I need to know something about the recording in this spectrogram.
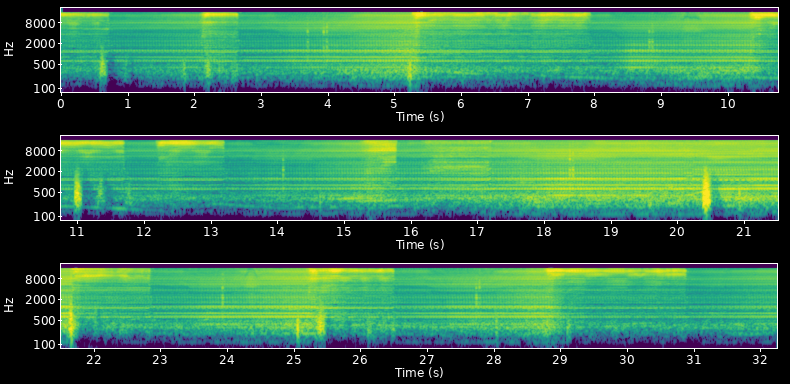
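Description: Belt grinder running with a steady hum while a steel knife blade is ground against its abrasive belt. Repeated passes every two to three seconds: each builds up as a hiss of metal on abrasive and ends in a brief, bright scrape.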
